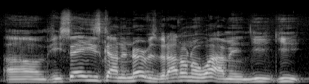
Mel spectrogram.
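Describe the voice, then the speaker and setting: A man's voice: fairly high pitch, fast talker, fairly bright tone. A man from Niger hosting a podcast in an informal, slangy way, chatting with rambling asides. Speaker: podcast host. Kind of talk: casual chat.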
